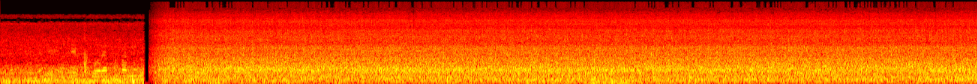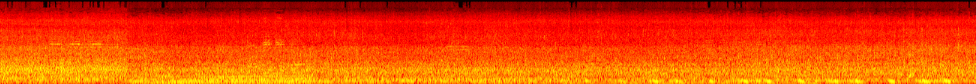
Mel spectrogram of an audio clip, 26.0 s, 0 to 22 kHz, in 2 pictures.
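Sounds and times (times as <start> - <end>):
floodwater rushing: 2.0 - 26.0.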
